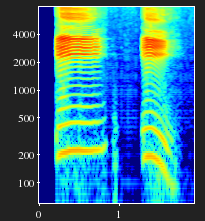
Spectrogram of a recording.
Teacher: फेफड़ों से निकलने वाली वायु ऊपर तालू में इकट्ठी होगी ऊपर इकट्ठी होने के बाद मुख से बाहर निकलेगी बोल के देखना ऐसा होता है क्या ई ई धवनी कहां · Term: तालव्य वर्ण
